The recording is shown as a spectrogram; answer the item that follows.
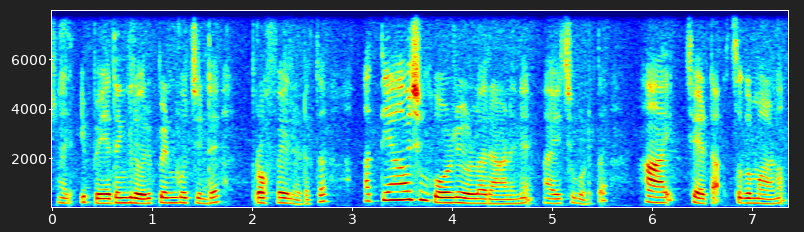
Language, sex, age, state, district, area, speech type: Malayalam, female, 30-45, Kerala, Kannur, rural, spontaneous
